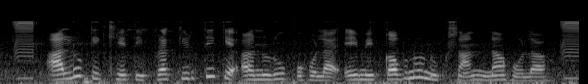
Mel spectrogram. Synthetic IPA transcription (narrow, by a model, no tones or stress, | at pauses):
alukekʰet̪ipɾəkiɾt̪ikeʔənuɾuːpɦolaʔemekəbnonuksanːəɦola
